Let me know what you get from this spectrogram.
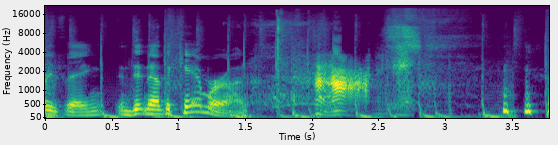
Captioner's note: laughs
